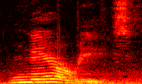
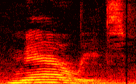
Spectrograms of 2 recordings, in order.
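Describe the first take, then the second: Both takes have the same delivery.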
